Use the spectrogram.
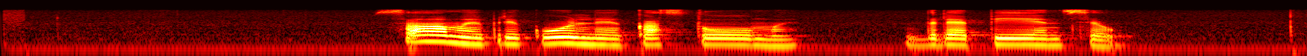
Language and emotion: Russian, sad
